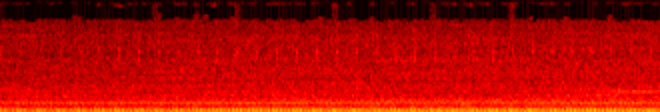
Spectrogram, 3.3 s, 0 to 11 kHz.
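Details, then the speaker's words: Lexus LS430 with overhauled engine and swapped transmission, first start: steady idle with fast puffy ticking over low rumble; exhaust manifold leak, owner suspects manifold not fully bolted or seated. "I think that uh I think that manifold right there is not fully bolted up maybe it's like not quite seated properly perhaps"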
